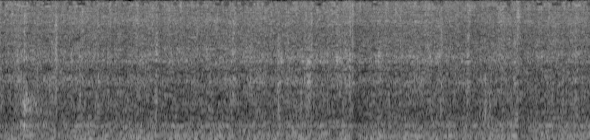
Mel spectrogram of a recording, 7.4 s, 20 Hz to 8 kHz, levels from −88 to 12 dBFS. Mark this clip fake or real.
real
